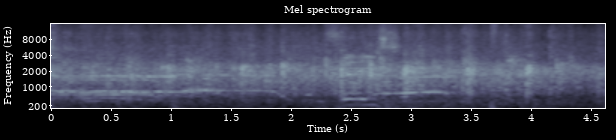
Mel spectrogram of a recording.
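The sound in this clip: An audience applauds to welcome a pastor to the stage, with steady dense clapping and a few whoops and cheers rising above it.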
